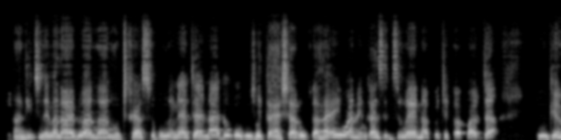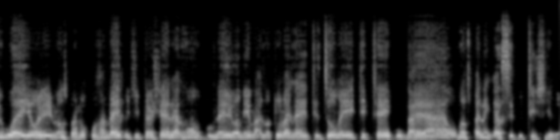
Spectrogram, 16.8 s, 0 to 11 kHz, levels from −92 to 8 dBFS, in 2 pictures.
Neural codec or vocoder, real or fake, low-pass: codec, 24 kHz, 0.9 kbps, WavTokenizer, medium music audio release; fake; 9.9 kHz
